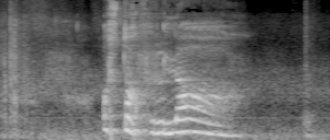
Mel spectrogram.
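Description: A young boy speaks loudly with animation close by.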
